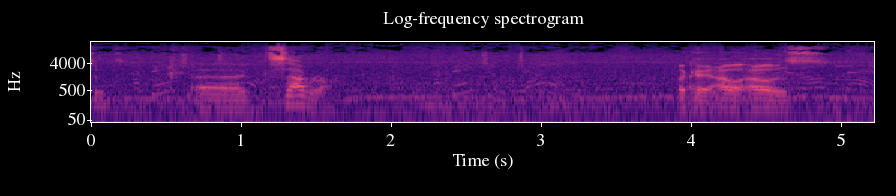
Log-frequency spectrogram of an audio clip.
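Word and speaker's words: Xsara: can you help me out how to pronounce it? Xara.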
